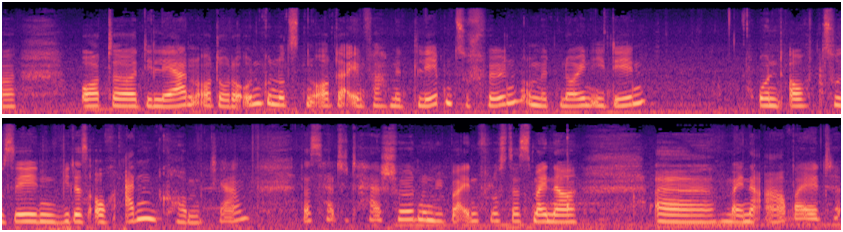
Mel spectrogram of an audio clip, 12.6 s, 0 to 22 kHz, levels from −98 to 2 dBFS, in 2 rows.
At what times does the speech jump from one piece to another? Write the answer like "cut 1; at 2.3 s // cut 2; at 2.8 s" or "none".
none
